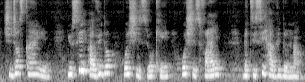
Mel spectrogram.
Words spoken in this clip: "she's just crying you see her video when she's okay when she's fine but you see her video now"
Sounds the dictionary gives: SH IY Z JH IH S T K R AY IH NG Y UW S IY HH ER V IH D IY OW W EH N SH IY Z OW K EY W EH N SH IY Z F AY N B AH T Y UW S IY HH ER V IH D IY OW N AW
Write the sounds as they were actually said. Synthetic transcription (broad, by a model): SH IY JH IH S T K AY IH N Y UW S IY HH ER V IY D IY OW W EH N SH IY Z OW K EY W EH N SH IY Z F AY N B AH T Y UW S IY HH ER V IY D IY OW N AW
